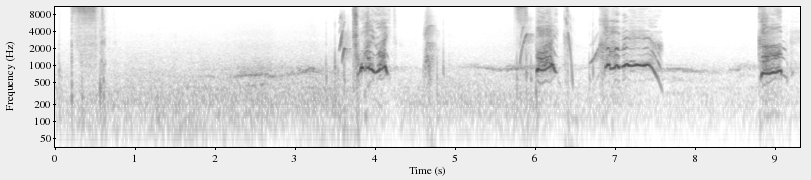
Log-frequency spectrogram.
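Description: A young woman speaks sharply, then calls out loudly several times.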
